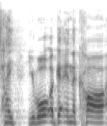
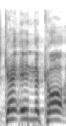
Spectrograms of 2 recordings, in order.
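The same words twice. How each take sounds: First: Said in the usual way. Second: Higher, louder dad command; firm dad order. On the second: Retold or imitated. Dad ordering the kids into the car, firm and louder. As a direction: bark it like a dad who means it.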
